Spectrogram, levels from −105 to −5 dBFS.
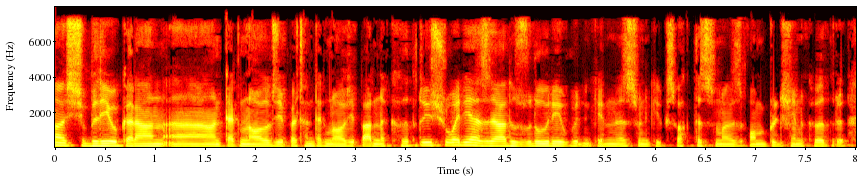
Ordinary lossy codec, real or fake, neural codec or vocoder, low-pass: AAC, 32 kbps; fake; codec, 16 kHz, 4 kbps, X-Codec, HuBERT features, trained on LibriSpeech; 7.2 kHz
